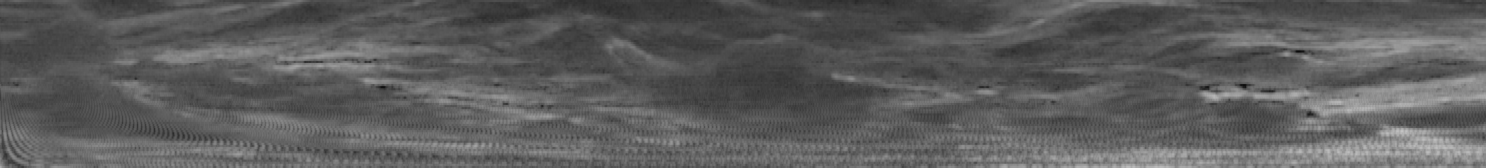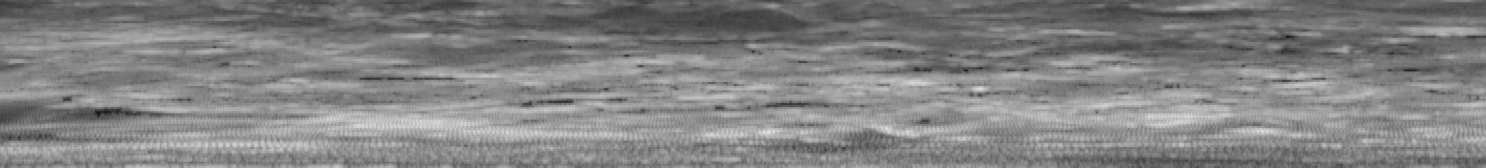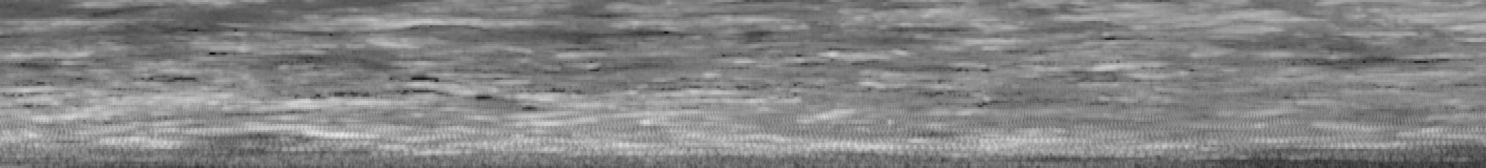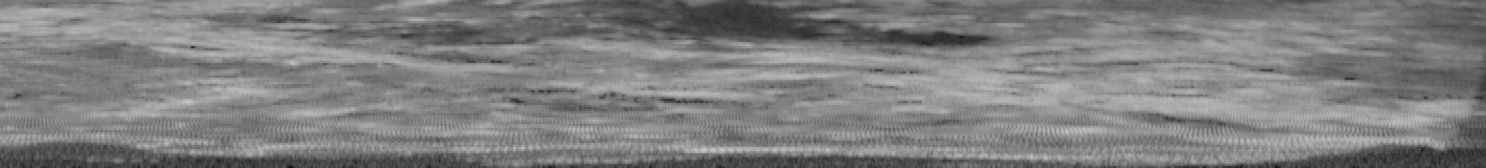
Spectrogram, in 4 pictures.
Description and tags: Fun with Bitmaps & Waves! Sweet little program that converts bitmap photos into sound! Added some reverb and stereo affects in Ableton.
bitmaps-and-waves, ambiance, ambient, background, atmosphere, trees, ambience, image-to-sound, soundscape, electronic, sci-fi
